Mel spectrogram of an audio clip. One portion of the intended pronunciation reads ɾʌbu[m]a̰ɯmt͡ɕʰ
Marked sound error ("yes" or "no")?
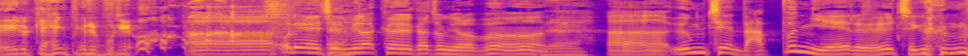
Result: yes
